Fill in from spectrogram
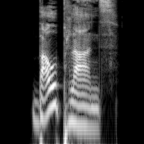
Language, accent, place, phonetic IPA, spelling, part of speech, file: German, Germany, Berlin, [ˈbaʊ̯ˌplaːns], Bauplans, noun, De-Bauplans.ogg
- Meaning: genitive of Bauplan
